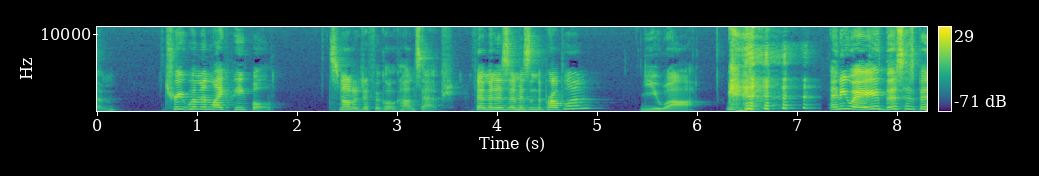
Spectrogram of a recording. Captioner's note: laughs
